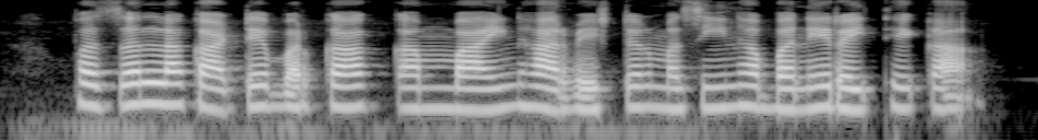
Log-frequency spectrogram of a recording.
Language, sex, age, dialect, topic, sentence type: Chhattisgarhi, female, 60-100, Central, agriculture, question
